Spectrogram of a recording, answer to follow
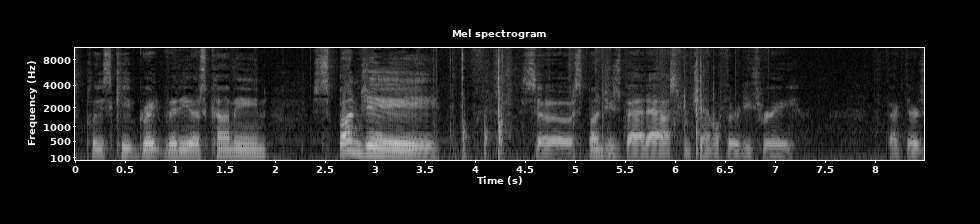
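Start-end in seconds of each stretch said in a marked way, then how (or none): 2.4-3.6 loud, high, drawn-out name; called-out sign-off. Acted. Reading out a fan's nickname at the letter's end, called out loudly. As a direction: holler the nickname like a signature flourish.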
